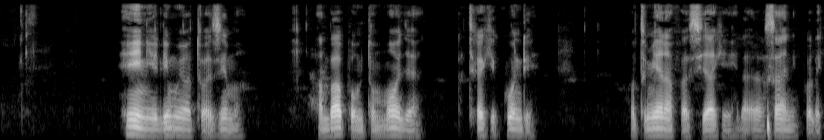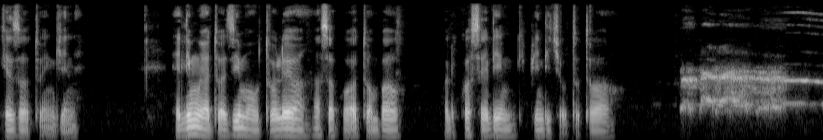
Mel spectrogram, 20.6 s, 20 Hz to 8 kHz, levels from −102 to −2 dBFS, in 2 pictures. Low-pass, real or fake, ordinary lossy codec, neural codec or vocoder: 7.2 kHz; fake; MP3, 64 kbps; vocoder, 44.1 kHz, 128 mel bands every 512 samples, BigVGAN v2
